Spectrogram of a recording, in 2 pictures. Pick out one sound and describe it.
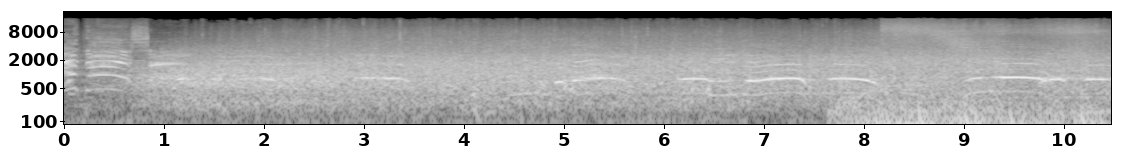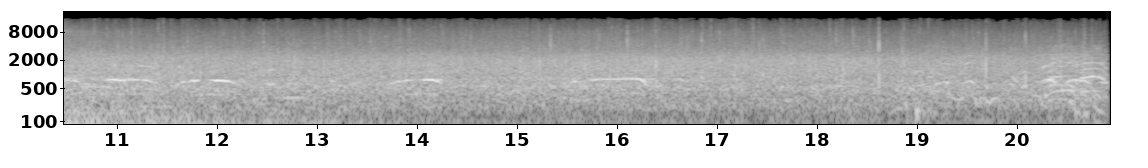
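A large crowd murmurs and cheers in a big echoing stadium.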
